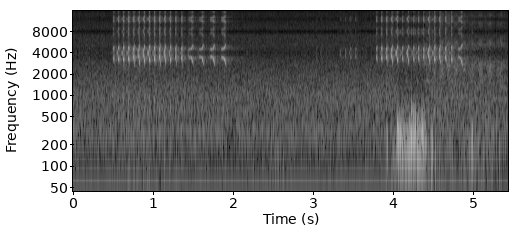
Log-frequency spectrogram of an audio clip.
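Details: A European greenfinch, an olive-green songbird in the Netherlands, gives two fast, ringing trills of bright repeated notes, each over a second long; a brief low rumble sounds beneath the second trill.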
